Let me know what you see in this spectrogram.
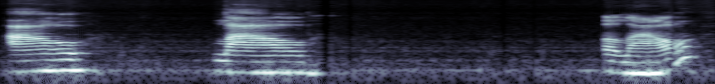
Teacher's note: In this case, you want ow, you move from a more open, unrounded to a more closed, lax rounded, ow. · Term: ow diphthong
